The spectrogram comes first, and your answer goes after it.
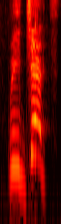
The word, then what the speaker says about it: reject: Reject. In reject, it is the jet that actually receives the primary stress.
